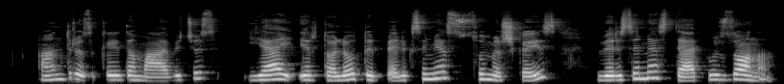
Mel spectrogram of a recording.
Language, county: Lithuanian, Alytus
